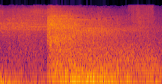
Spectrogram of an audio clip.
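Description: A sword swishes and clangs against armour.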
